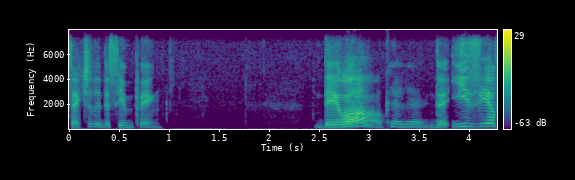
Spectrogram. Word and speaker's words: では: Dewa, Oh, okay. Okay. the easier form to say it is ja. Ja. Ja. Okay. Okay, so I don't know how Dewa becomes ja, but yeah.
